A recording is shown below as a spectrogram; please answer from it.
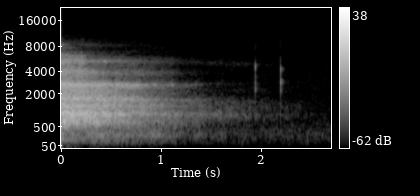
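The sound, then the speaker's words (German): A long, deep breath out through the mouth after breathing in through the nose starts loud and airy and fades away over nearly two seconds, followed by two short, faint clicks. “Atme einmal tief über die Nase, nochmal in dein Herz ein und durch den Mund aus.”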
